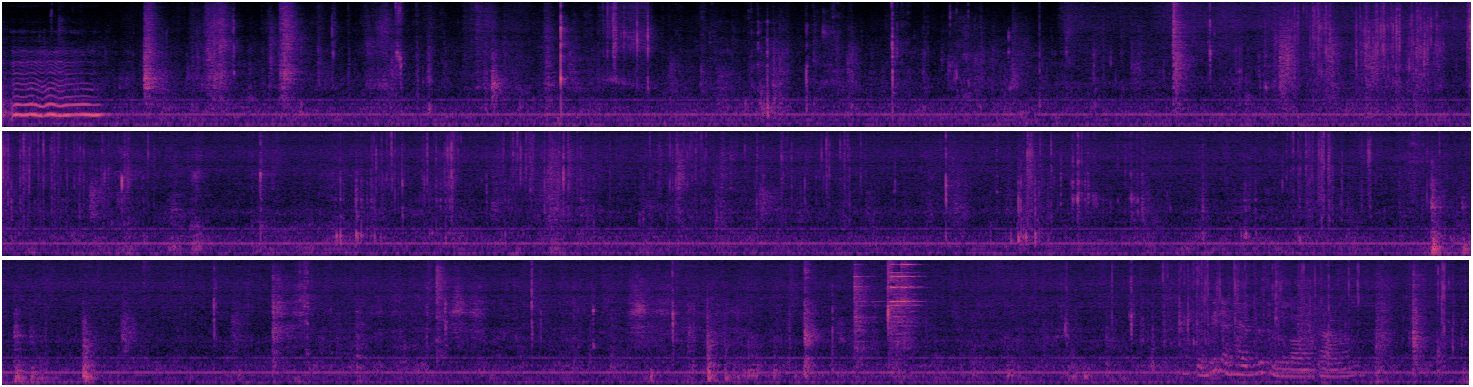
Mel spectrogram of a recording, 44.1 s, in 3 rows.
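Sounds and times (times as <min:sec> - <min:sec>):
steady low hum: 0:00.0 - 0:29.2
chewing and crunching candy: 0:01.4 - 0:29.2, 0:31.5 - 0:36.4, 0:39.5 - 0:44.0.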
